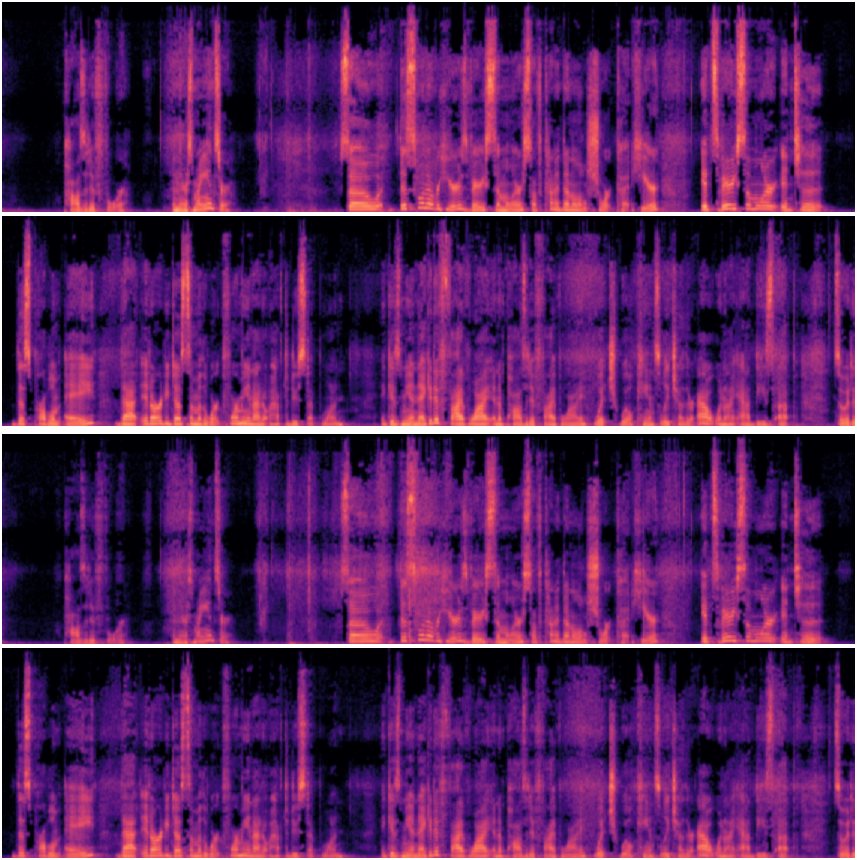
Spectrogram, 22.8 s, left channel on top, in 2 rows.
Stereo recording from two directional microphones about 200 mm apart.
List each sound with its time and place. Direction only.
0.8 s speech: 45° left (ahead or behind)
4.6 s a woman's voice: 30° left (ahead or behind)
